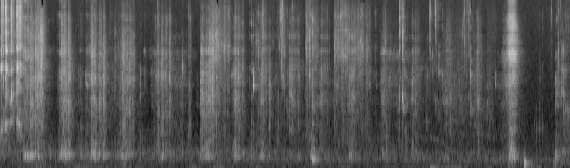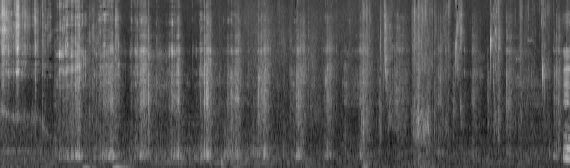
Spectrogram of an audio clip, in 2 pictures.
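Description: Close-miked chewing and crunching of kettle-cooked potato chips: a steady run of crisp crunches and chews, with one louder bite about ten seconds in.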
